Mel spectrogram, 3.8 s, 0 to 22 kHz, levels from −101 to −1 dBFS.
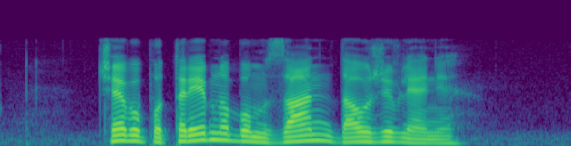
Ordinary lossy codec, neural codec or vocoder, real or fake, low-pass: none; none; real; 7.2 kHz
